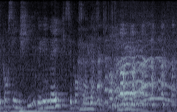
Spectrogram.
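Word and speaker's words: Lénaïg: Donc, l'Enaïk, qui s'écrit L-E-N-A-I-G, parce qu'en breton, on va l'écrire comme ça. Il y a des gens qui prononcent l'Enaïg. Bon, mais pourquoi pas ? Pour moi, c'est impossible. Phonologiquement, c'est impossible. Pourquoi ? Parce que assourdissement de la consonne en finale.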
